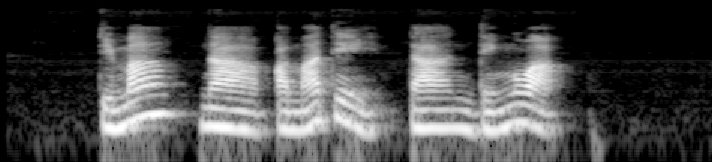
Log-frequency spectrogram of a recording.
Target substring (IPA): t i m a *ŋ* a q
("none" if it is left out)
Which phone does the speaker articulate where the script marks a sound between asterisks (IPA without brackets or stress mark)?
n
